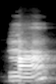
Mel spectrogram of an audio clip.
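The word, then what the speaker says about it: 麻: an actual word so we had ma in the first let's try in the second zone so that would be ma repeat ma good so again ma repeat ma good and ma means hemp in Chinese and let's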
